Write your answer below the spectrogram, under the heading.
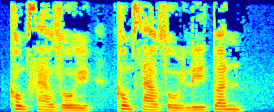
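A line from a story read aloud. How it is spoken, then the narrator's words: Shaky reassuring speech. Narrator (Vietnamese): Tay cô run rẩy nhưng miệng vẫn nói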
